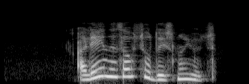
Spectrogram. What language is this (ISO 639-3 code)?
bel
